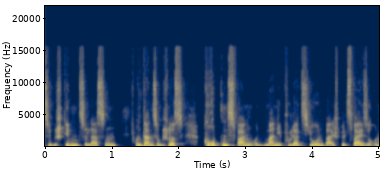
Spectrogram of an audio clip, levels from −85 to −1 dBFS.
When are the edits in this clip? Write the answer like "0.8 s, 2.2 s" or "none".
none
